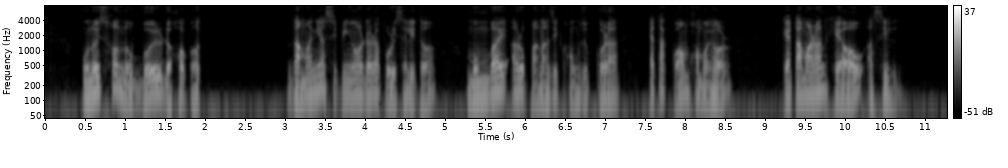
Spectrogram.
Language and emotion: Assamese, neutral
